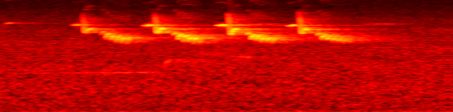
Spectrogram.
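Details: Wild Siberian blue robin in a gorge, singing nearby: a single quick phrase of four bright, clear notes, each sliding sharply downward, delivered in rapid even succession against a quiet, still background.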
